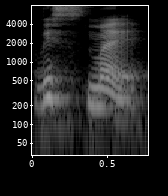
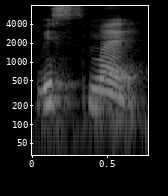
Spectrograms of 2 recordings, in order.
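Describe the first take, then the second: Both takes have the same delivery.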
